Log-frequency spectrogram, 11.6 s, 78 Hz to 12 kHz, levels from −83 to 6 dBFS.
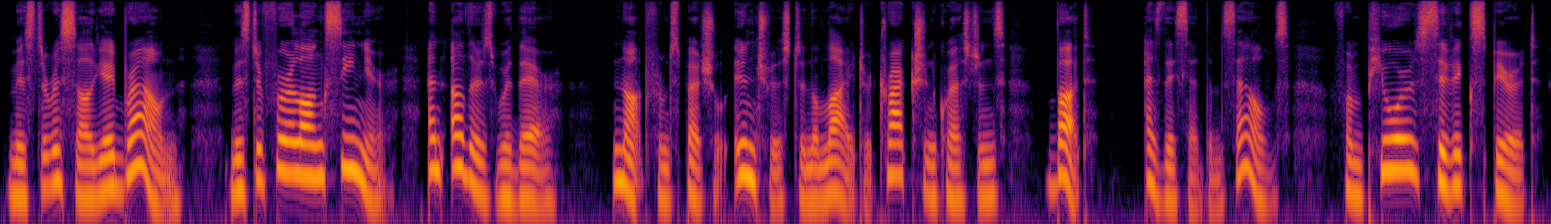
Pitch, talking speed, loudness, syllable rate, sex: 175 Hz, 150 wpm, -19 LUFS, 4.7 syllables/s, female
